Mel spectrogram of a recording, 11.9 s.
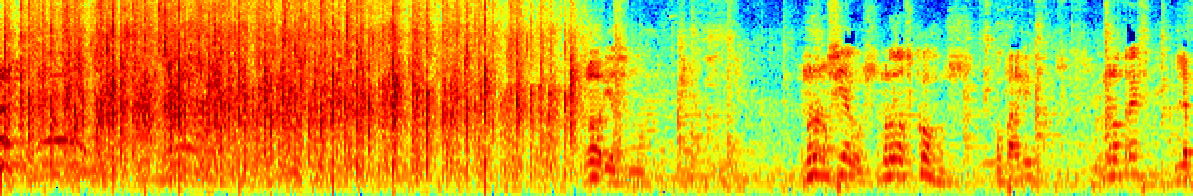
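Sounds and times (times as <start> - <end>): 
loud audience applause: 0.0 - 5.9
speech: 5.9 - 6.6, 8.0 - 11.9.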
